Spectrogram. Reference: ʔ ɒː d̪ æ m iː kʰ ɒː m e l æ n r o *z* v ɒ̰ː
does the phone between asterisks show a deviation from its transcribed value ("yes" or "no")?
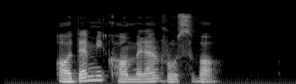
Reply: yes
